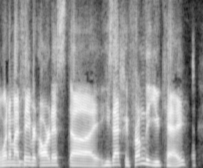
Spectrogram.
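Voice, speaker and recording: This man speaks at a very fast pace with a fairly high pitch. His tone is animated. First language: not English (parents European). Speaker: YouTube content creator, wrestling fan. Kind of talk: casual interview chat. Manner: fast, animated.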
